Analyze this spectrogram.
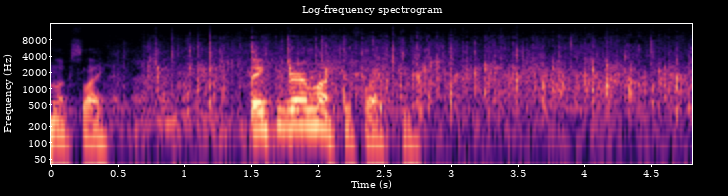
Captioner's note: audience laughing, applauding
